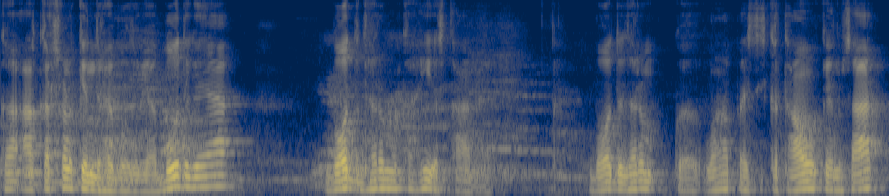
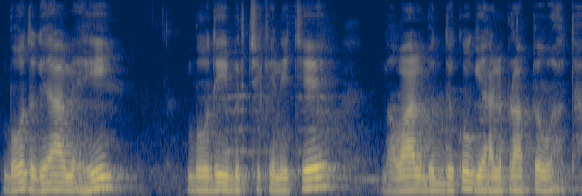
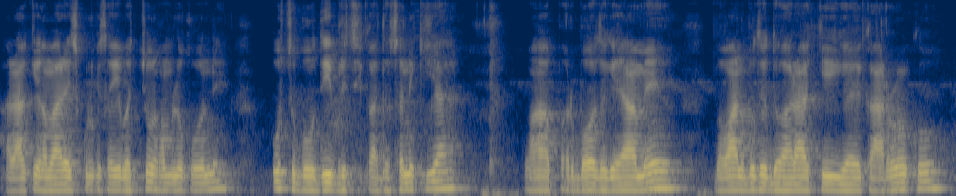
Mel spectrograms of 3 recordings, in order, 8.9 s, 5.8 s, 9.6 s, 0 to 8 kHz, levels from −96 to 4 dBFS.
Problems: constant background noise, continuous background conversations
